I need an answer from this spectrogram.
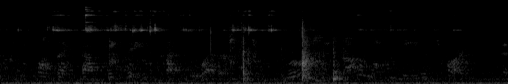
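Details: Three-month-old Shih Tzu puppy barking at crocs: a few short, sharp yips stand out between stretches of a person talking, with a faint steady high-pitched tone running underneath.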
